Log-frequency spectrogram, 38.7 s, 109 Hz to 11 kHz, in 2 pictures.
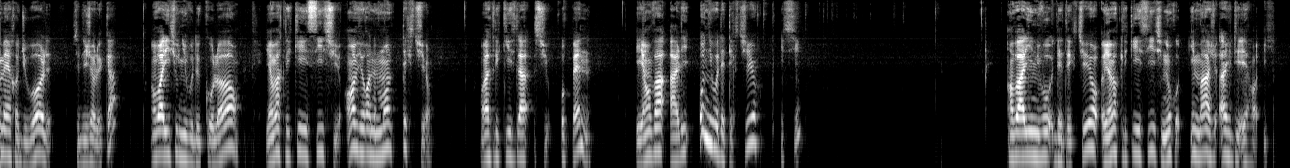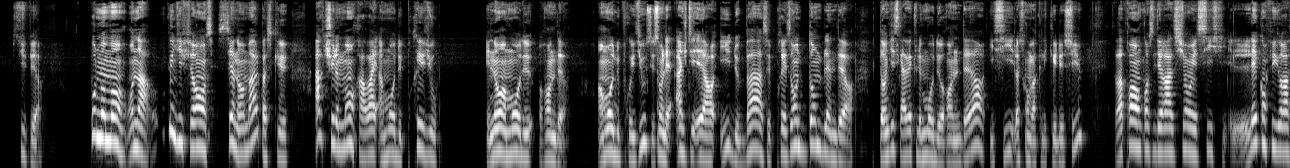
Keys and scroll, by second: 12.0-13.3 typing.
